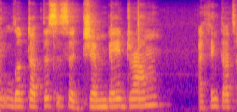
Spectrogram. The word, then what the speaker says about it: djembe: And then I looked up, this is a djembe drum.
